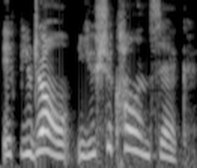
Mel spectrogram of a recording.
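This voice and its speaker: In an intimate ASMR roleplay, a woman voice actor portrays an affectionate girlfriend soothing a tired partner, her tone tender, coaxing and concerned, with breathy near-whispers at times. She speaks high and lively at a moderate pace, recorded on a close mic in a dry space with no echo.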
